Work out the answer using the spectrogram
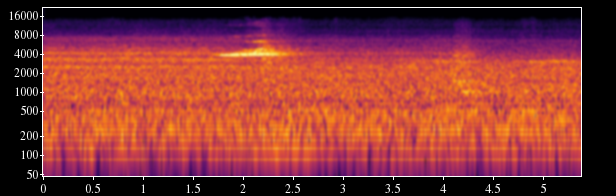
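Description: CSR Zhuzhou 'AMY' light rail train pulling into a station, its running noise steady. About two seconds in there is a brief high-pitched squeal, the loudest moment.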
